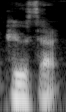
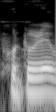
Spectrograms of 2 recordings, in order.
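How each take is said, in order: First: It is said as fyoo-cher. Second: It is spelled out as foo-too-ray. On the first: The speaker calls it right. "কিন্তু এইটো হৈছে ফিউচাৰ" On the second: The speaker calls it wrong. "মই নিজে ফুতুৰে বুলি কৈছিলোঁ class ফাইভত"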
